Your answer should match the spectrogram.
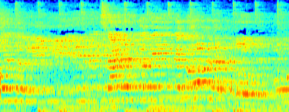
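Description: A woman singing a slow melody into a microphone, holding long notes, over a backing track with a bass line and a steady beat.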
